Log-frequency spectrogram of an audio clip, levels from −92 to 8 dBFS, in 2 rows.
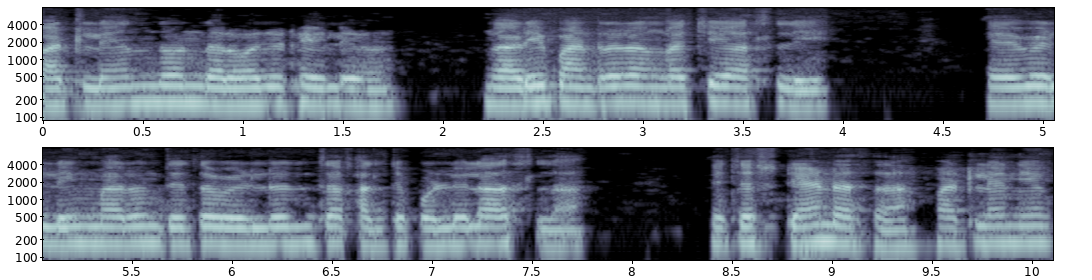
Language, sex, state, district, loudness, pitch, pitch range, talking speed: Konkani, male, Goa, North and South Goa, -18 LUFS, 165 Hz, 160-170 Hz, 125 wpm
